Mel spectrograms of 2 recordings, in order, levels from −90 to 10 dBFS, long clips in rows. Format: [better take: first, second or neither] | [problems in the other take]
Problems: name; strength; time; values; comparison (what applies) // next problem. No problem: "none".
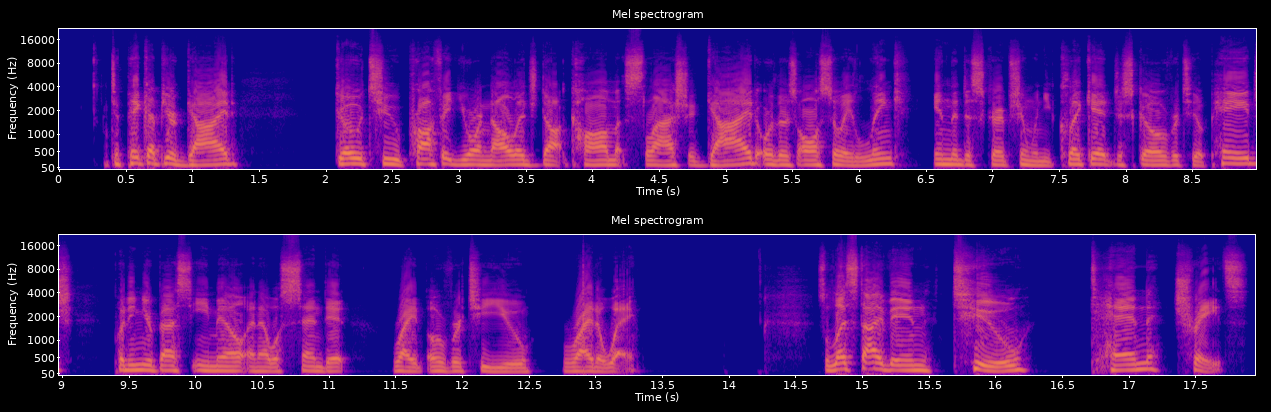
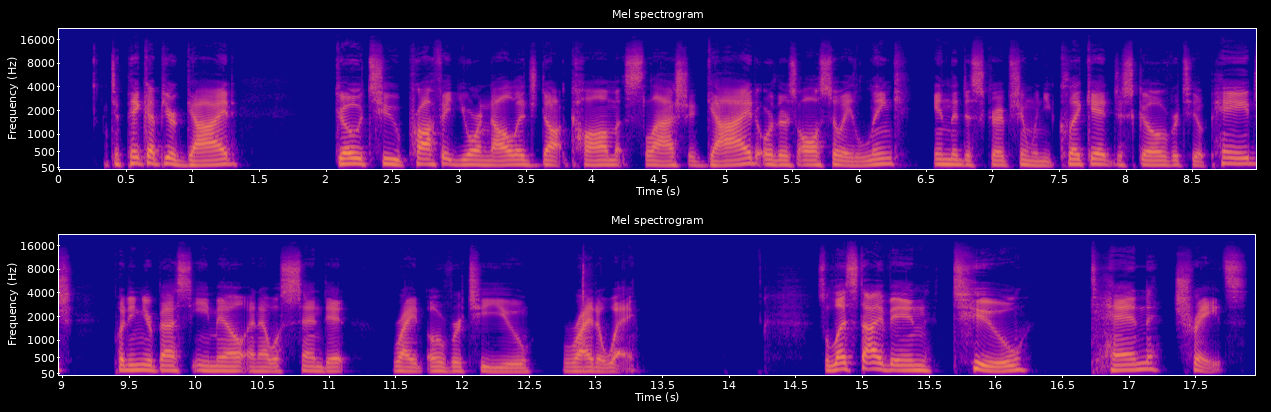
second | distortion; slight; 10 dB below the speech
